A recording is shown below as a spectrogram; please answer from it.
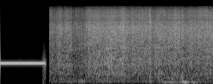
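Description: A short, steady, high beep lasting about half a second, then loud crinkling and rustling of a clear plastic cap being pulled on over bleach-covered hair to keep it warm while the bleach processes.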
